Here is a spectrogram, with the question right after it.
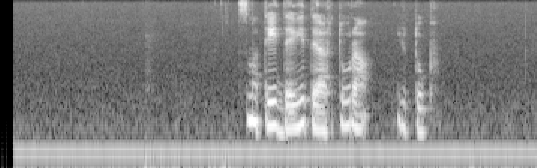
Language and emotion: Russian, neutral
